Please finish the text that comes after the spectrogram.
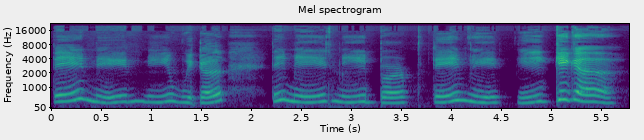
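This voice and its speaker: A young girl reading a children's picture book aloud as a storytime host, halting word by word. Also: high voice, darkish tone.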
